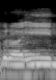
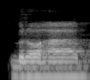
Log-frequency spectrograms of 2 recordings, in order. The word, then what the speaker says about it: Ibrahim: Sama kayak Ibrahim misalnya ada yang membaca Ibraham gitu ya dalam pembacaan itu perbedaan cara ee membacanya itu bisa dirujuk ya dalam ee ilmu qiraatnya.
